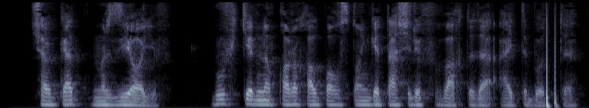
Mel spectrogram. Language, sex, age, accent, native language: Uzbek, male, 18-24, Andijon, Uzbek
